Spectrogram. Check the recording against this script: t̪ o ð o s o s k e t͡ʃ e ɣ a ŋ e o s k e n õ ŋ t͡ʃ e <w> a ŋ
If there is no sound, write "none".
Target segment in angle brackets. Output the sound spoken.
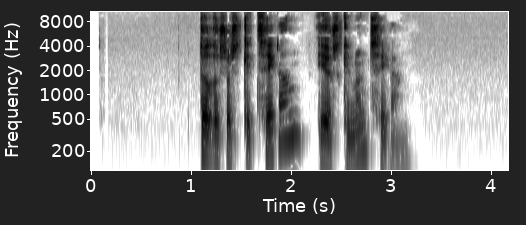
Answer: ɣ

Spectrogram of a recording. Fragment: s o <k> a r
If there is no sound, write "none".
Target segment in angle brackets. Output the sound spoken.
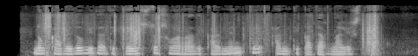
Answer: none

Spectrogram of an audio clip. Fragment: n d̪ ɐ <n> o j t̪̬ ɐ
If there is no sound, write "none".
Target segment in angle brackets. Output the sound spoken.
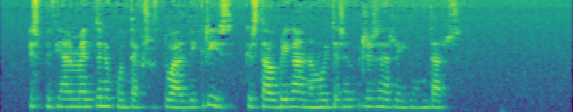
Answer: m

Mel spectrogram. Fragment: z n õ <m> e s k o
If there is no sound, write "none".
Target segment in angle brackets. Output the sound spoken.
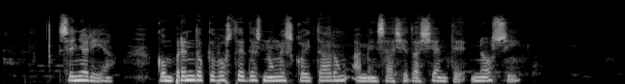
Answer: ŋ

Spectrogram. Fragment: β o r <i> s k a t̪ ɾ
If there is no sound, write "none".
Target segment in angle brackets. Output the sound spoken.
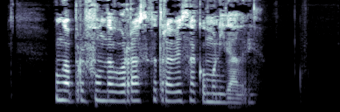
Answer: a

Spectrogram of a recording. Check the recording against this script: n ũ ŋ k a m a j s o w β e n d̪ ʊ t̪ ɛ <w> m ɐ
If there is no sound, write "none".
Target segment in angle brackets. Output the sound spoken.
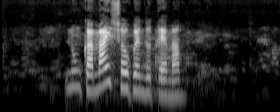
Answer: none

